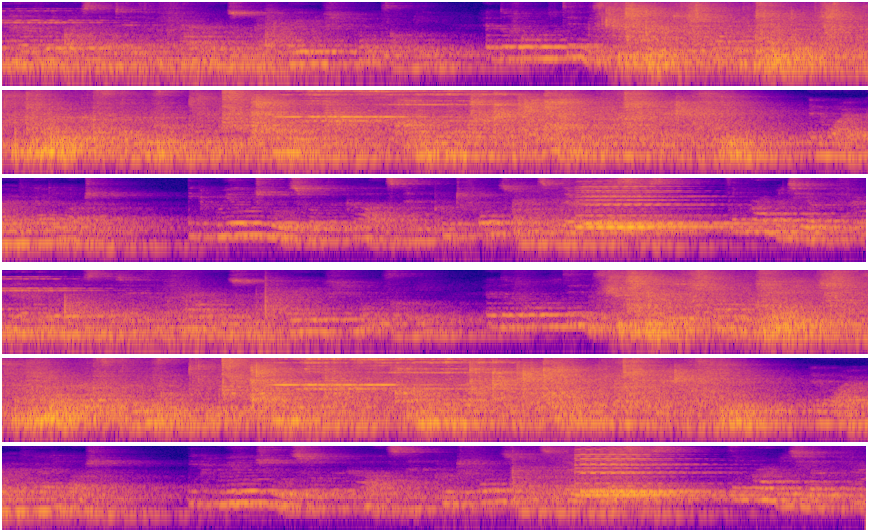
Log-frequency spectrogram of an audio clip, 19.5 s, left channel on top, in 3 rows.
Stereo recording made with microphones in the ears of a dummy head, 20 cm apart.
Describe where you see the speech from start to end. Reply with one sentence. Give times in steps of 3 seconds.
You can hear the speech on the left from 0 s, in the centre from 6 s and on the left from 9 s.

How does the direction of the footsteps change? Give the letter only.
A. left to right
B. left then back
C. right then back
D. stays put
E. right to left
A.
